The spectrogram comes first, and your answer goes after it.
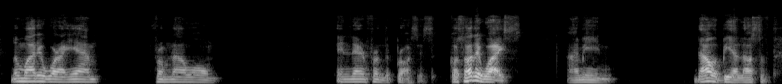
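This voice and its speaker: Costa rican guy, native spanish speaker, sports show host, halting and repeats himself, punches certain words. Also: medium pitch. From Costa Rica. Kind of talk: live sports discussion.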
